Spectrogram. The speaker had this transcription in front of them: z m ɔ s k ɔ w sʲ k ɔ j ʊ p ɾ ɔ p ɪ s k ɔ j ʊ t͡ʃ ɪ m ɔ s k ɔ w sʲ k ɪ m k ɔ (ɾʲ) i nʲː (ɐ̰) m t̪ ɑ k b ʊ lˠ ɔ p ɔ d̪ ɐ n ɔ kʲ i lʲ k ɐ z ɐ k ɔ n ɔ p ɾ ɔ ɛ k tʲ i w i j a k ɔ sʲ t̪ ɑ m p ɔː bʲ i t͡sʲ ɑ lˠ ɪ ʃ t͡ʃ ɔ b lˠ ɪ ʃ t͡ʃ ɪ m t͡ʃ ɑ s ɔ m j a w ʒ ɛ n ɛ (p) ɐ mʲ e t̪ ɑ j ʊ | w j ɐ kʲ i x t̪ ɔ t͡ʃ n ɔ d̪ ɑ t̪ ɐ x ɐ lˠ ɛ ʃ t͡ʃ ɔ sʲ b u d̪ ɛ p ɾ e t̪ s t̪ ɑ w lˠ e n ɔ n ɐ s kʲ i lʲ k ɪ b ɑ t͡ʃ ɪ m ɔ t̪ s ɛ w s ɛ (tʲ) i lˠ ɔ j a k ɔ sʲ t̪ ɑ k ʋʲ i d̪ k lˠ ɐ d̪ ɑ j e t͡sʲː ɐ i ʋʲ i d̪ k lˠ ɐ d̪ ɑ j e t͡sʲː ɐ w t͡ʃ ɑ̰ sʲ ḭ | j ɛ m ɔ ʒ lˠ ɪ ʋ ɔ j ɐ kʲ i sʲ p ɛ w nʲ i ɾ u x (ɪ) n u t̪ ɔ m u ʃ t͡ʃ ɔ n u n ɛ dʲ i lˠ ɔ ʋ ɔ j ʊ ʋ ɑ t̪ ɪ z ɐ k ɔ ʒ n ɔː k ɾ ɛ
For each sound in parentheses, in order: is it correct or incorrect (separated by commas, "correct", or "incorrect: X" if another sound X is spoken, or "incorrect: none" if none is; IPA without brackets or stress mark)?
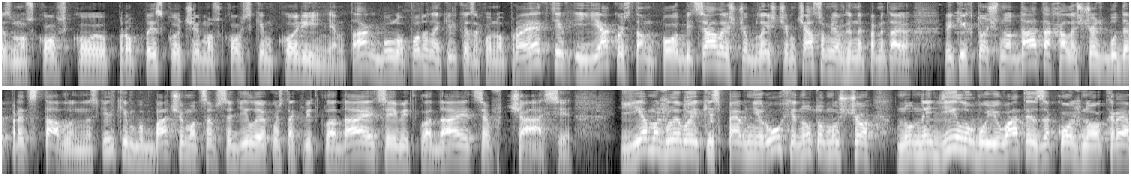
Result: correct, correct, correct, incorrect: dʲ, correct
